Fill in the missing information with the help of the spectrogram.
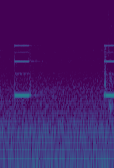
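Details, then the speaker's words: Medical monitor beeps: two steady electronic beeps over low room hum, a sound effect in a dramatized thriller audio story (humming and beeping of life machines). "the humming and beeping of the life telling machines drone on"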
